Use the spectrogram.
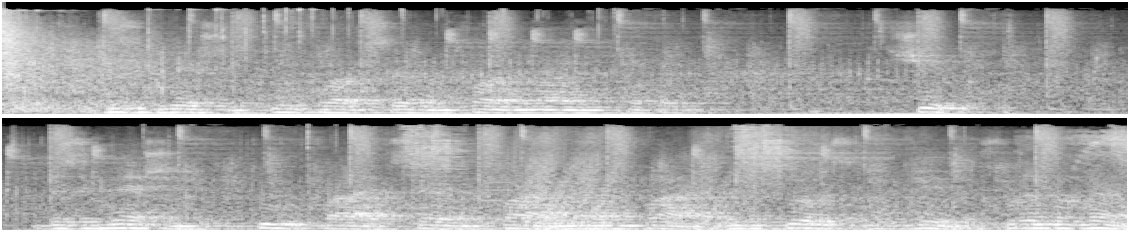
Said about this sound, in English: Puffs of dust and fuzz flew around us as they returned fire through our concealment.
